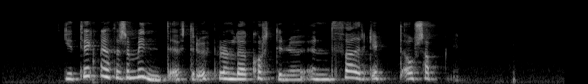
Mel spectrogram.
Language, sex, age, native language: Icelandic, female, 30-39, Icelandic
